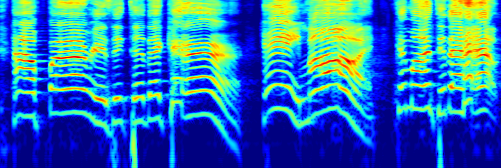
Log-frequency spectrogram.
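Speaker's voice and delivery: hammed-up Chicago accent calling out. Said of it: "this is what Chicago people sounded like".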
